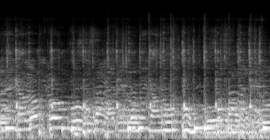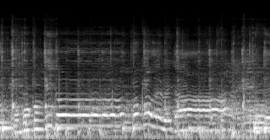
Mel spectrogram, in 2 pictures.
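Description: Live Cuban rumba: conga drums keeping a steady repeating pattern under sung vocals, with a voice holding one long note about five seconds in.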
